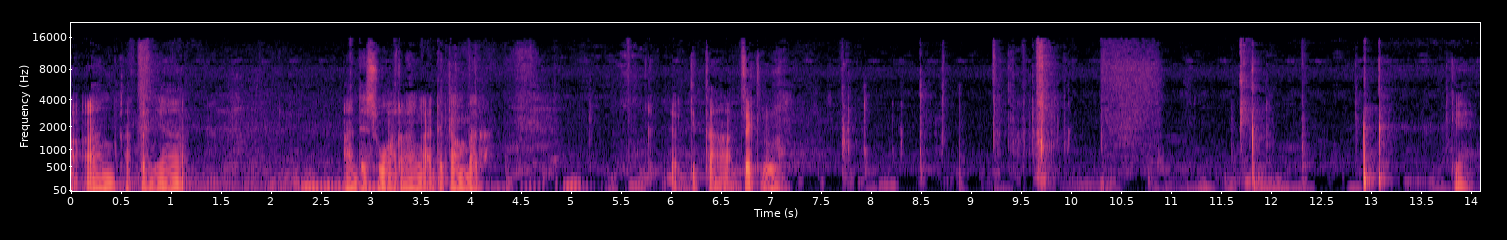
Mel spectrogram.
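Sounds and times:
brief hiss: 10.3 - 11.0.

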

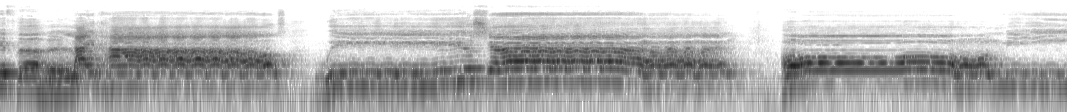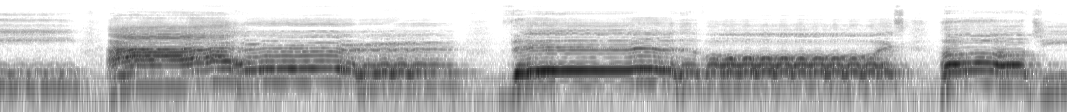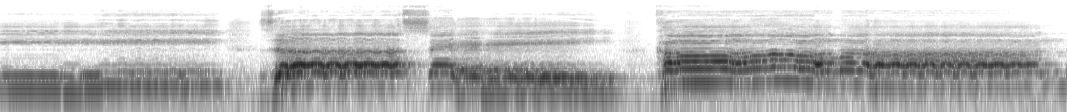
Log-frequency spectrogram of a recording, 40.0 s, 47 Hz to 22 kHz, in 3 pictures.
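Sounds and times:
man singing unaccompanied hymn: 0.0 - 40.0
man breathing: 3.6 - 4.0, 9.3 - 9.8, 14.3 - 14.7, 19.1 - 19.6, 24.6 - 25.1, 29.5 - 29.9, 34.4 - 34.9.

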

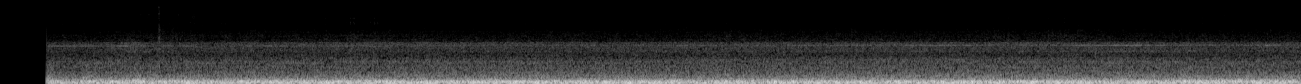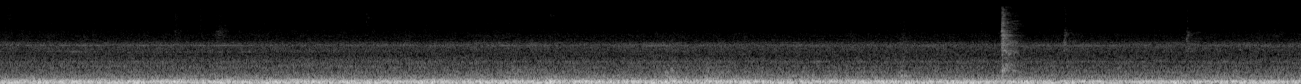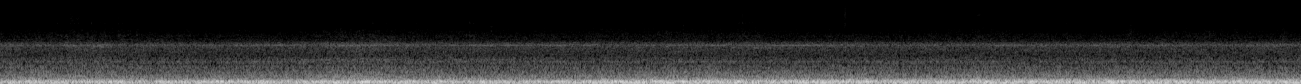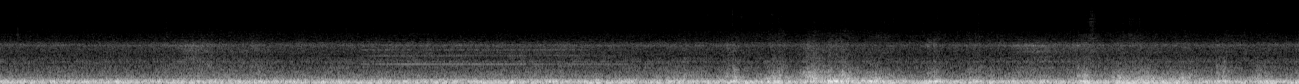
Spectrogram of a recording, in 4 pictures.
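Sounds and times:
train wheels rumbling on rail: 0.5 - 52.0.

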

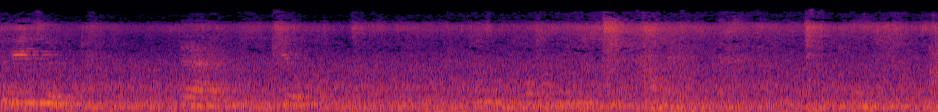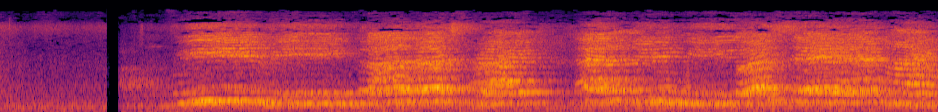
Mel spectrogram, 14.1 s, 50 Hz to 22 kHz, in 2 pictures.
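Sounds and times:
young children singing: 8.0 - 14.0.

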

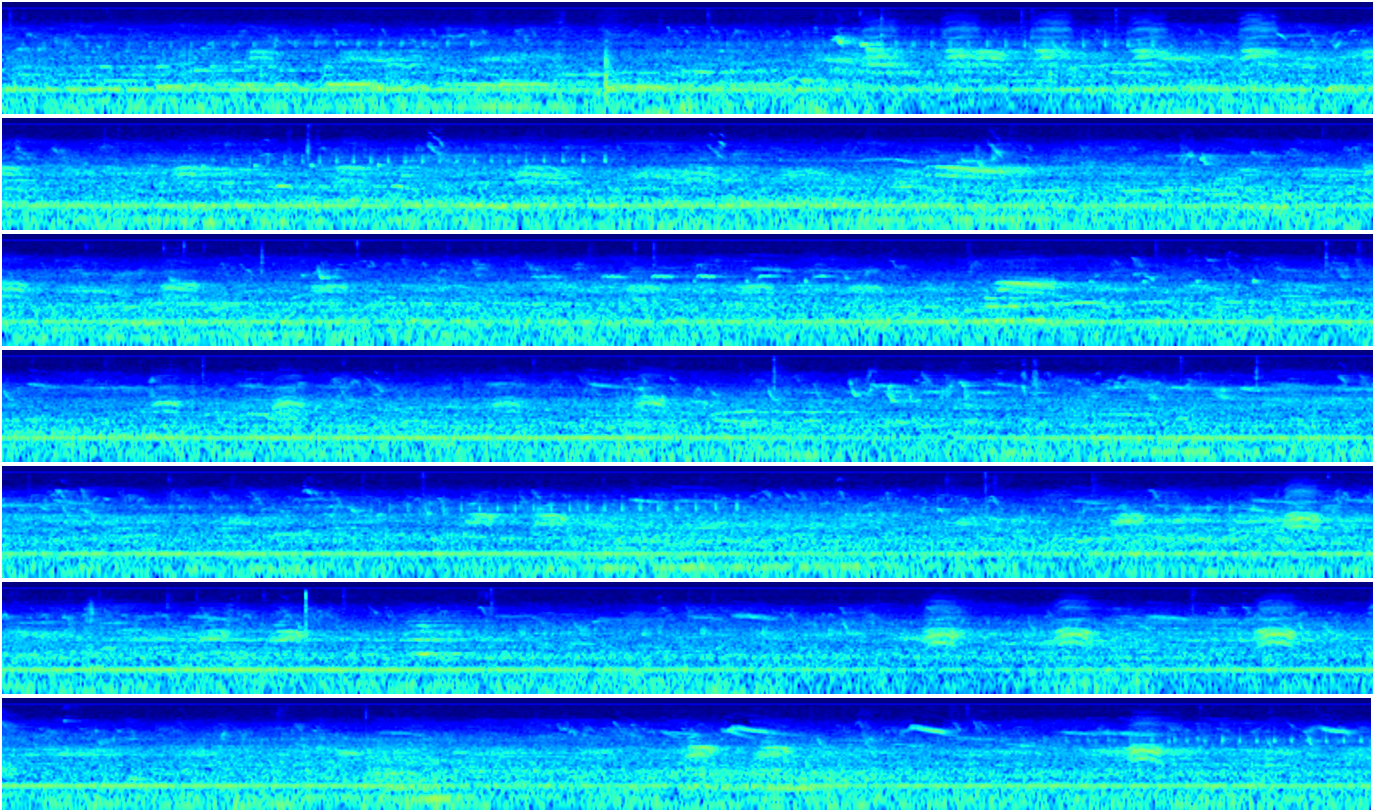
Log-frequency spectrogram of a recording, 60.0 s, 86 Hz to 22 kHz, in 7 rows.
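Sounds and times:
birds chirping and calling: 0.0 - 59.9.

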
